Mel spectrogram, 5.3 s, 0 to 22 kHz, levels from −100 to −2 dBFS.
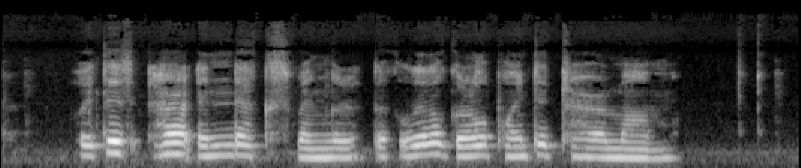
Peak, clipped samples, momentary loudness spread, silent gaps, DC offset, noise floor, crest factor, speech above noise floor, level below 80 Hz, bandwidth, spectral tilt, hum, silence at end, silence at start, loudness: -4 dBFS; under 0.1%; 12 LU; none; under 0.1%; -56 dBFS; 20 dB; 35 dB; -68 dBFS; 12.5 kHz; -7 dB/octave; none; 0.85 s; 0.55 s; -22 LUFS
